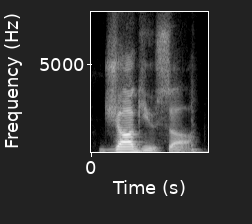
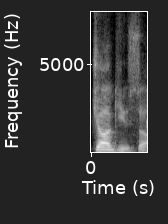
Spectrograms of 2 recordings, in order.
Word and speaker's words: Jagusah: Jagusah. Okay. So like I'm jogging down the street. Jagusah. And then I see you saw.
